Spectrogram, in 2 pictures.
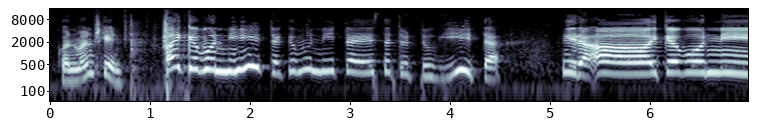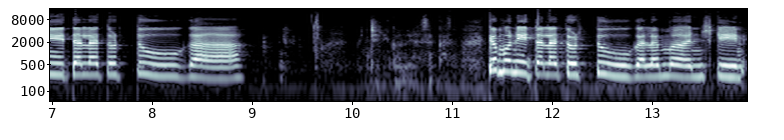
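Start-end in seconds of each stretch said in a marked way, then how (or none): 1.1-8.9 high, slow gushing with stretched vowels; exaggerated cooing. Real, not acted. Owner praises tortoise before jealous dog, cooing. 10.0-11.0 very soft, voiceless whisper; whispered aside. Real, not acted. Owner remarks on dog ignoring her, whispering. 11.3-13.9 singsong pet praise, starting high; cooing. Real, not acted. Owner praises Munchkin before jealous dog, cooing.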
